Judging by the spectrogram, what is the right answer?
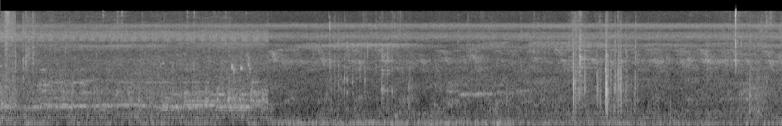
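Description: Quiet outdoor ambience of steady, high-pitched insect chirring, with a few short sharp clicks about eight seconds in and again near the end.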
